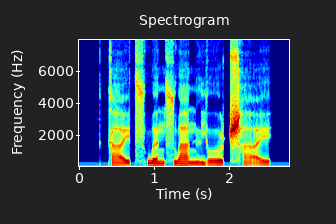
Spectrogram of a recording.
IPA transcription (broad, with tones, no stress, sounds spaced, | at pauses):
k a̰˨˩ ɪ̯ t͡sʰ w ə˥˧ n s w a˥˩ n l j o˧˥ ʊ̯ ʈ͡ʂʰ a̰˨˩˦ ɪ̯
